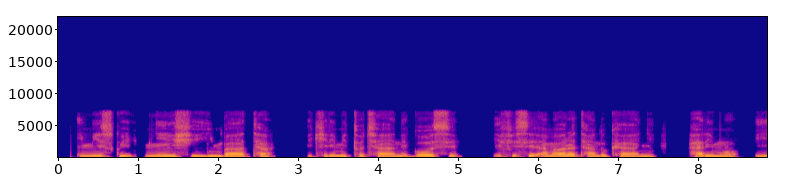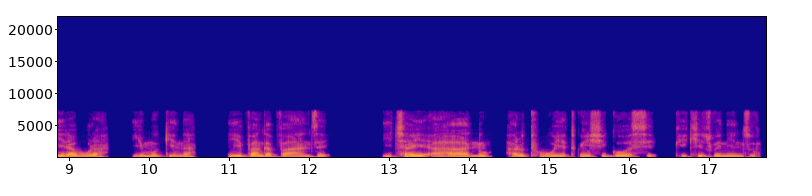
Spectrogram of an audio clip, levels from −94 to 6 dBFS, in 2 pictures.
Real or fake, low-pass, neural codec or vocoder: real; 7.2 kHz; none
